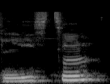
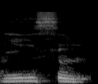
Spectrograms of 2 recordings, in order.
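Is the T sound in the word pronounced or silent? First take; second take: pronounced; silent. First: The T sound is pronounced in the word. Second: The T sound is silent in the word. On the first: The speaker calls it wrong. "Someone pronounced the word spelled L I S T E N as listing" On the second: The speaker calls it right. "the T is silent"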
